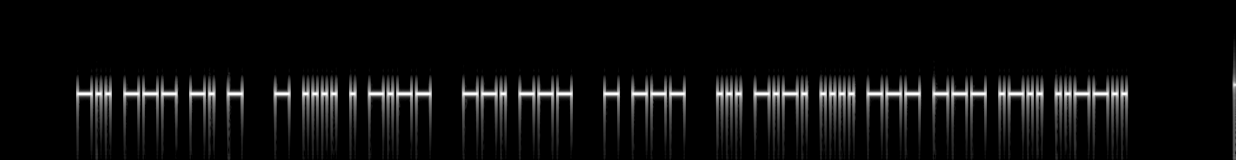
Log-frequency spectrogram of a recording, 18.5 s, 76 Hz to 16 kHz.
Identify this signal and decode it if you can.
Morse code, heard as a keyed tone, about 17 wpm, 700 Hz. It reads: DONT THEY GO TO SCHOOL?
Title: Sentences from Top 1000 Words - Review Part 1 - 17wpm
